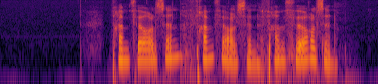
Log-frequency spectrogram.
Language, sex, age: Norwegian, female, 31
